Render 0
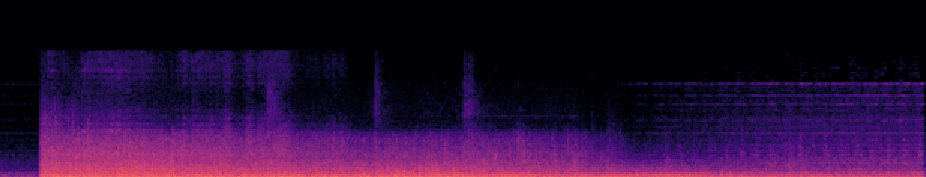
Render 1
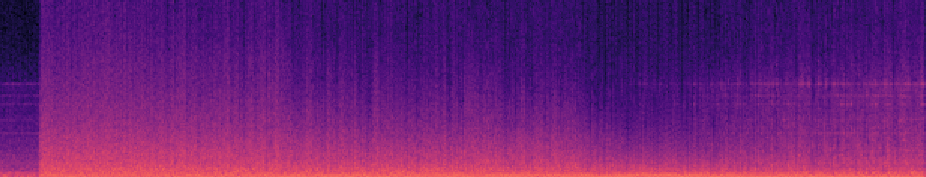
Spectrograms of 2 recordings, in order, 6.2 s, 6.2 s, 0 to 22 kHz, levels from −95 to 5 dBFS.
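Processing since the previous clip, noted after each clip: low shelf 150 Hz -9 dB; limiter -31 dBFS, peak gain reduction 9.5 dB; sample leveller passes 5; gain +6 dB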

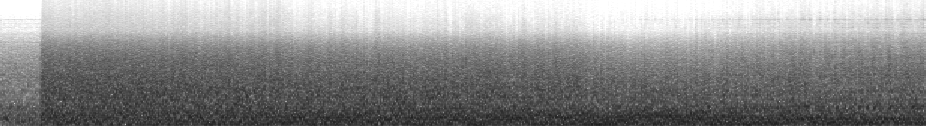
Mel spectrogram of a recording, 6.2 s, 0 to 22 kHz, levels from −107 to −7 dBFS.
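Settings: air absorption 300 m; gain +7.5 dB

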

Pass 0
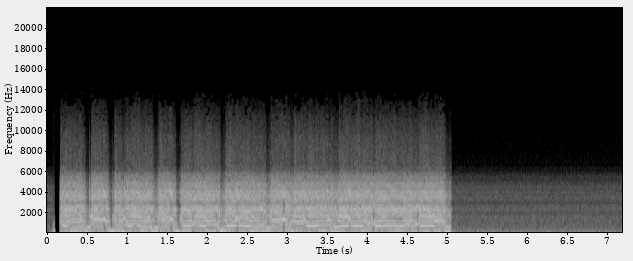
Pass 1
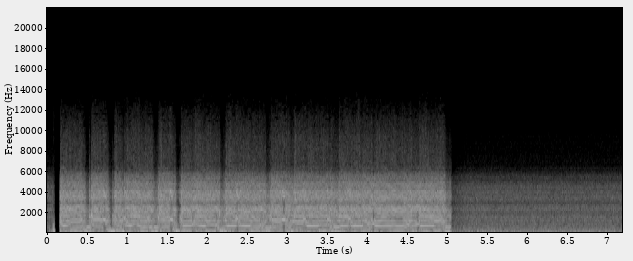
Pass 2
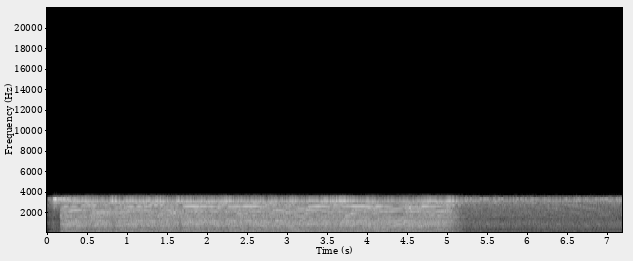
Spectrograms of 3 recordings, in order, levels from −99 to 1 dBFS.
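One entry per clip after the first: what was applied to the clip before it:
compressor 3:1, threshold -34 dBFS, peak gain reduction 10.5 dB
flange 0.28 Hz, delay 0.2 ms, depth 4.2 ms, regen +66%; reverb RT60 0.70 s, pre-delay 4 ms, DRR -9.5 dB; inverted band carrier 3300 Hz

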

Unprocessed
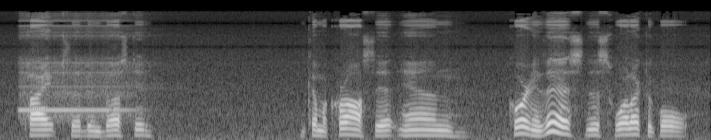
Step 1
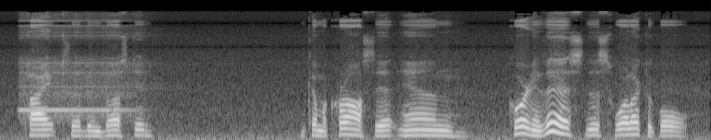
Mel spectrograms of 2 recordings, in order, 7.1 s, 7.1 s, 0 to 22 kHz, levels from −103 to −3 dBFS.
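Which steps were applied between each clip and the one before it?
low shelf 210 Hz +10.5 dB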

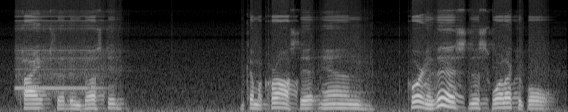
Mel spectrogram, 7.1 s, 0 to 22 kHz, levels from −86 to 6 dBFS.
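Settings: in parallel at -8.5 dB: requantised 6-bit, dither none; on the sum: echo 0.111 s -16 dB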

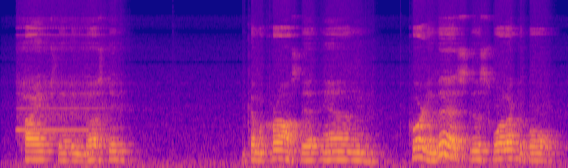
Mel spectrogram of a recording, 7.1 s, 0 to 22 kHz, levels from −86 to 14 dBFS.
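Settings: plate-style reverb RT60 0.62 s, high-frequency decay 0.75×, DRR 1 dB; gain +1 dB

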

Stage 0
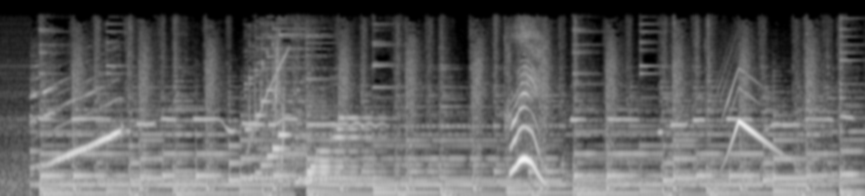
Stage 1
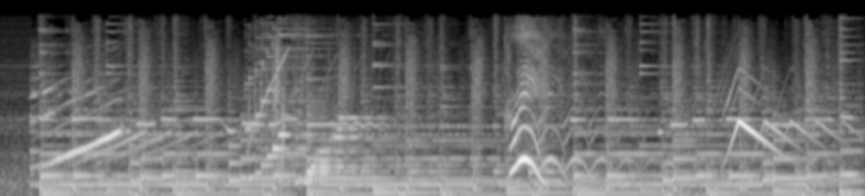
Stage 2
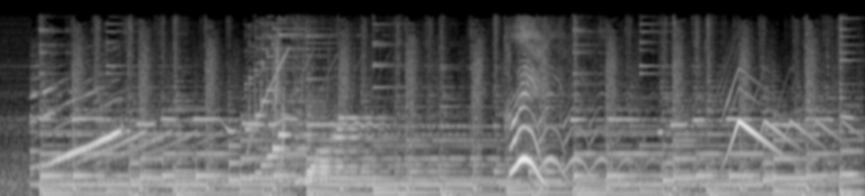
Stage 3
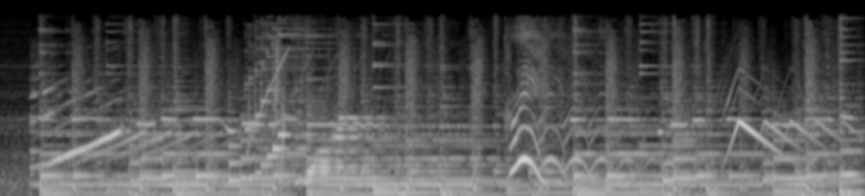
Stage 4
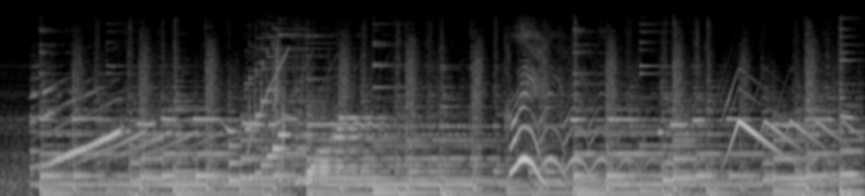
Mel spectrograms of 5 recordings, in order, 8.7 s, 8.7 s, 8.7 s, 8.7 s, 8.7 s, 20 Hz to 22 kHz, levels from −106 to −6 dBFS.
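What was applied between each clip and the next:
feedback echo 0.258 s, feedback 57%, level -18 dB
bell 3900 Hz -3.5 dB 2 oct; gain -3 dB
vocal rider within 4 dB 0.5 s; gain -6 dB
LPF 3500 Hz 6 dB/oct; gain -5 dB

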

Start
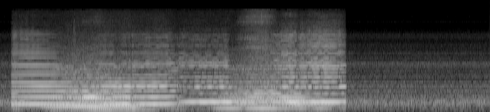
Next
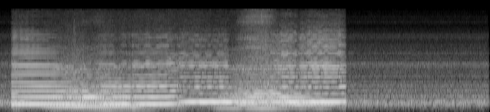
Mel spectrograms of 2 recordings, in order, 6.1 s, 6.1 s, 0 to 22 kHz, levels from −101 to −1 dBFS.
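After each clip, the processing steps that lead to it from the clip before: compressor, threshold -28 dBFS, peak gain reduction 7 dB; HPF 130 Hz 12 dB/oct; comb 4.1 ms, depth 39%; gain +8.5 dB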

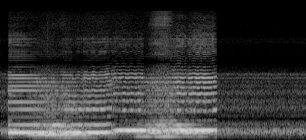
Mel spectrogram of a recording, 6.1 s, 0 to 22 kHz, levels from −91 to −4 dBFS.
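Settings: fixed phaser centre 1500 Hz, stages 4; gain +1 dB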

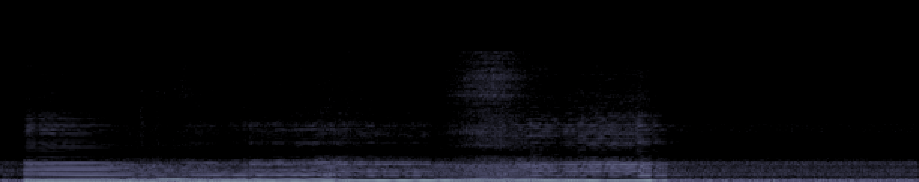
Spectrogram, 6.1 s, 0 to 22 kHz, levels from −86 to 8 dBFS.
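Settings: reverse; compressor 6:1, threshold -31 dBFS, peak gain reduction 11 dB; reverse; feedback echo 0.106 s, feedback 28%, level -7.5 dB; gain -6 dB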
